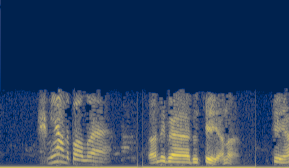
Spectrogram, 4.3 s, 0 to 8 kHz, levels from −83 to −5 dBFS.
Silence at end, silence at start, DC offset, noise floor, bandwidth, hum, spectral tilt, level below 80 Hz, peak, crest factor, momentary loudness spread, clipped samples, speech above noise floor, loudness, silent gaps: 0 s; 0 s; 10%; -53 dBFS; 3.9 kHz; none; -9 dB/octave; -52 dBFS; -2 dBFS; 18 dB; 21 LU; under 0.1%; 34 dB; -20 LUFS; none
